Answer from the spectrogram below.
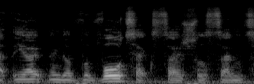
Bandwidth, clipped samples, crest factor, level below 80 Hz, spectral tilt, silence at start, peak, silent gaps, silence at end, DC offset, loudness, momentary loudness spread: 19 kHz; under 0.1%; 20 dB; -58 dBFS; -4.5 dB/octave; 0 s; -14 dBFS; none; 0 s; under 0.1%; -33 LUFS; 11 LU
